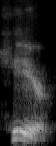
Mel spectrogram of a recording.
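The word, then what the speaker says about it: hir: are the inclusive pronouns Z and here pronounced like the word here and there here Z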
